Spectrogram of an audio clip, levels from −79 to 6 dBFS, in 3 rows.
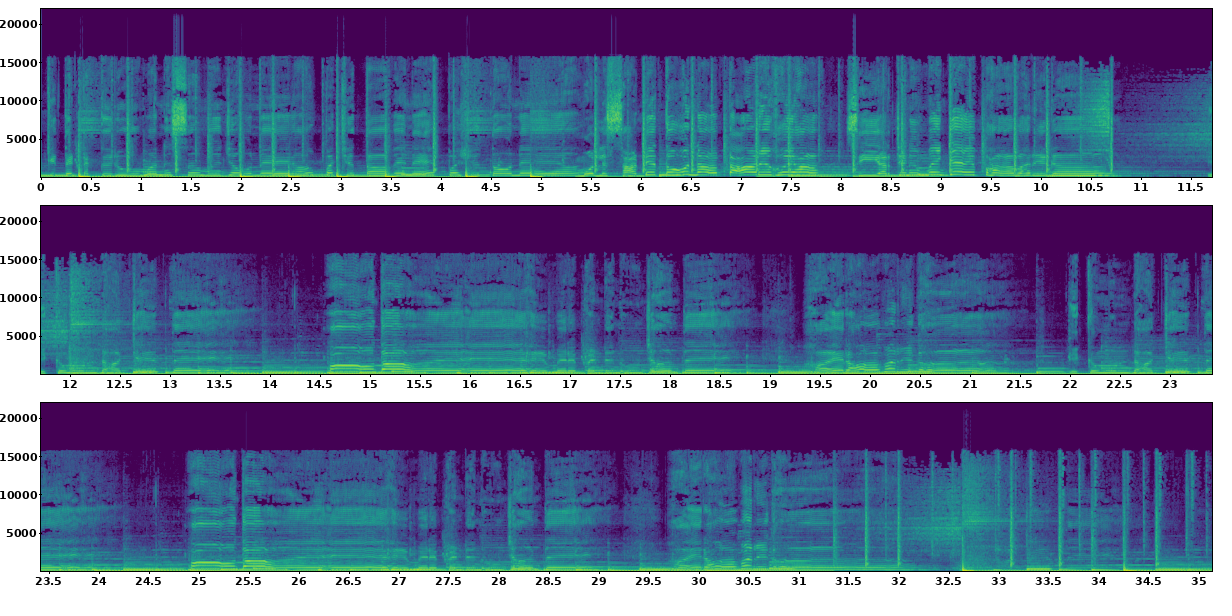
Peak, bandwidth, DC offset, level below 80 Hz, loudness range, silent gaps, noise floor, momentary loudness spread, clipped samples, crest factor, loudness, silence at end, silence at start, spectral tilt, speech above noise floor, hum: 0 dBFS; 16.5 kHz; under 0.1%; -16 dBFS; 3 LU; none; -35 dBFS; 6 LU; under 0.1%; 12 dB; -13 LUFS; 0 s; 0 s; -5 dB/octave; 24 dB; none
